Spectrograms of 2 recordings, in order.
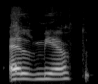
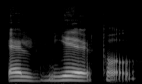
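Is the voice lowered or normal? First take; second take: normal; lowered. First: It is said in a normal voice. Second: It is said in a lowered, deeper voice.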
